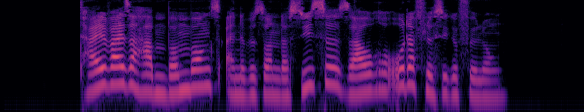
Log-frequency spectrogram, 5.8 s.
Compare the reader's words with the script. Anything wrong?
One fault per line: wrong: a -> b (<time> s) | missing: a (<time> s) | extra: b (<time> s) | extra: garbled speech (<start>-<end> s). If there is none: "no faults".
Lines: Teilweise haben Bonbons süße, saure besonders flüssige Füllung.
extra: eine besonders (2.2 s)
wrong: besonders -> oder (3.9 s)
